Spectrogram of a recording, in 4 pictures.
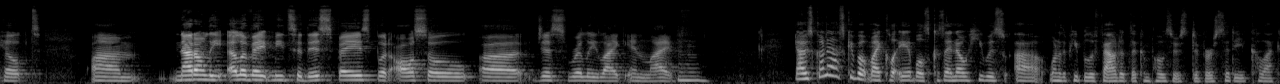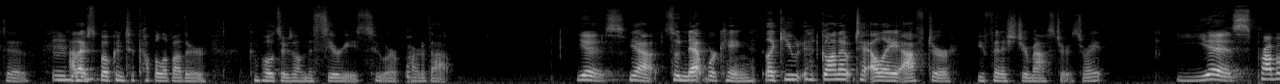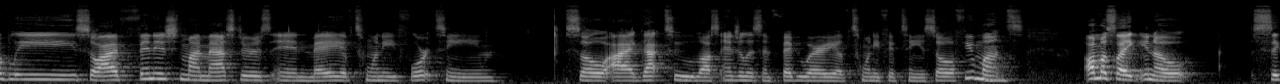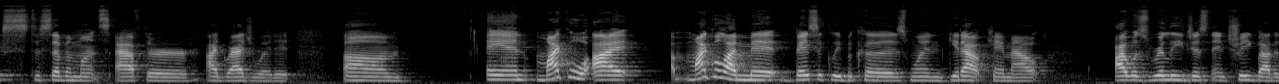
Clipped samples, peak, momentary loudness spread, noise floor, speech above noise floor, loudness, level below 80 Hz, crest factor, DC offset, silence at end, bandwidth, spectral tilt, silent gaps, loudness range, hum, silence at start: under 0.1%; -4 dBFS; 15 LU; -64 dBFS; 38 dB; -26 LUFS; -64 dBFS; 24 dB; under 0.1%; 0 s; 17 kHz; -4 dB/octave; none; 9 LU; none; 0 s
